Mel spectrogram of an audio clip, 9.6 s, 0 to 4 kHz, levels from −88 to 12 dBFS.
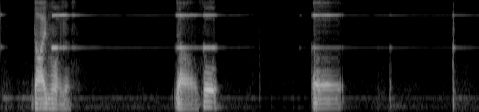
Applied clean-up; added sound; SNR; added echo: neural mask model RNNoise.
